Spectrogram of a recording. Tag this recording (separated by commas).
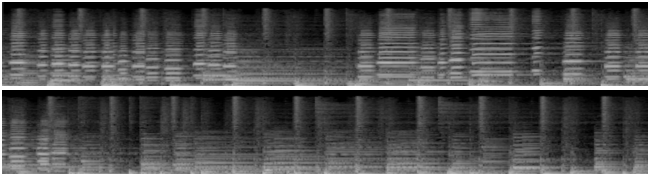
Music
